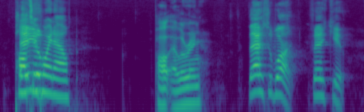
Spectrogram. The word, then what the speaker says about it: Ellering: with the badass advocate of all advocates, Paul Ellering. Advocate of all advocates. Paul Ellering is one of my favorite advocates. Paul Oh my God. Everett. Alert? Everett. Paul Ellering. Ellerit.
